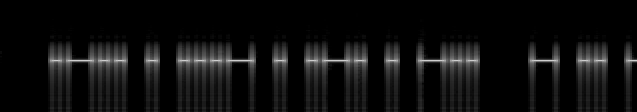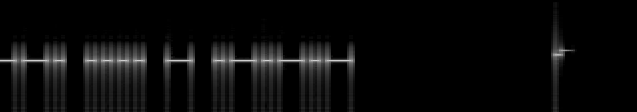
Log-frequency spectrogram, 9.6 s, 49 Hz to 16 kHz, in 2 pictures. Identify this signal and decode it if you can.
Morse code, heard as a keyed tone, about 20 wpm, 700 Hz. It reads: LEVERED TIGHT.
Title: A Sound Of Thunder 20wpm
